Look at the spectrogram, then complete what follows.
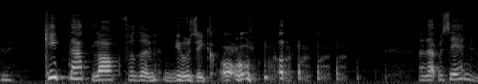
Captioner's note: chuckles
